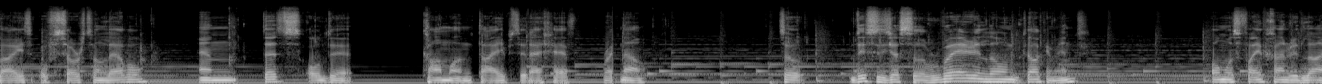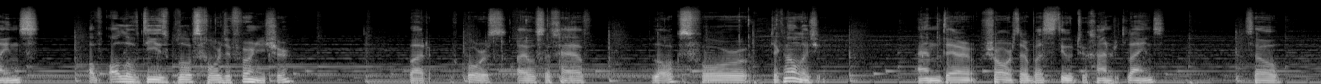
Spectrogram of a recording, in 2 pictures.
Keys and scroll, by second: 1.4 Escape, 2.2 ctrl+o, 3.0-4.7 typing, 6.6 ctrl+d, 7.1 ctrl+d, 7.6-8.0 ctrl+d, 8.4 ctrl+d, 8.6 ctrl+d, 9.0 ctrl+d, 9.1 ctrl+d, 9.4 ctrl+d, 9.7 ctrl+d, 9.9 ctrl+d, 10.1 ctrl+d, 10.4 shift+g, 13.1-15.8 typing, 16.8-20.6 typing, 18.6 Return, 21.0 Return, 22.5 shift+g, 25.0 g, 25.1 g.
